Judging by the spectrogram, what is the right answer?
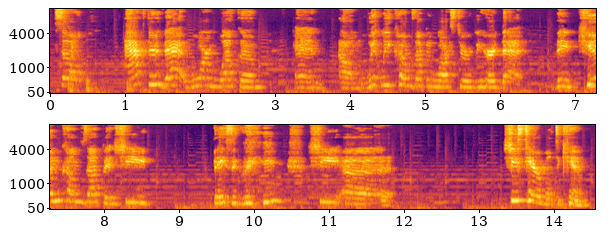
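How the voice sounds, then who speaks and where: A woman's voice: high-pitched, animated, slow, sharp tone, soft background music, rough recording. A woman in her forties chatting as co-host, laughing often and telling stories with animation. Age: 40s. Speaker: podcast co-host. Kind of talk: casual chat recapping a TV episode.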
